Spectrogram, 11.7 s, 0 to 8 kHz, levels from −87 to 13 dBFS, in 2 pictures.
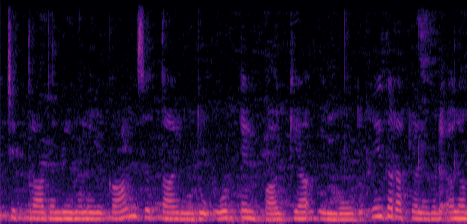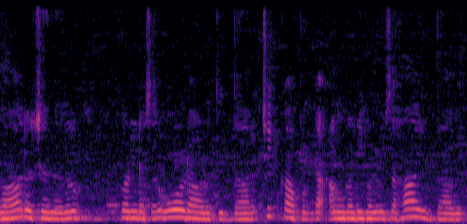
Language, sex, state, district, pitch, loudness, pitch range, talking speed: Kannada, female, Karnataka, Gulbarga, 225 Hz, -27 LUFS, 215-240 Hz, 100 wpm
